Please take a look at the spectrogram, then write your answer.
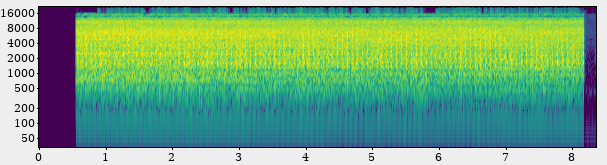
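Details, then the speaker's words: Subaru boxer engine running: fast, fairly steady metallic ticking, about three per second. It comes from the worn timing belt idler pulley, which has been hitting the metal, not from the engine itself. "владельца subaru кто [ __ ] подгоняется что не стучит мотор это стучит вот эта [ __ ] натяжной ролик"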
